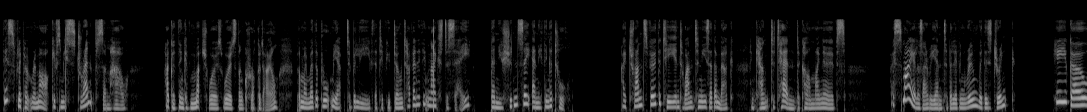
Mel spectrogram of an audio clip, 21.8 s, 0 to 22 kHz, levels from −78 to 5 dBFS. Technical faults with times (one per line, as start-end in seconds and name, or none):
1.32 file header played as audio
8.67 file header played as audio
